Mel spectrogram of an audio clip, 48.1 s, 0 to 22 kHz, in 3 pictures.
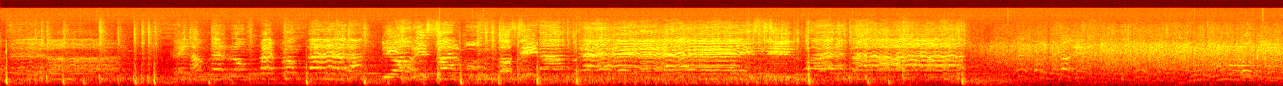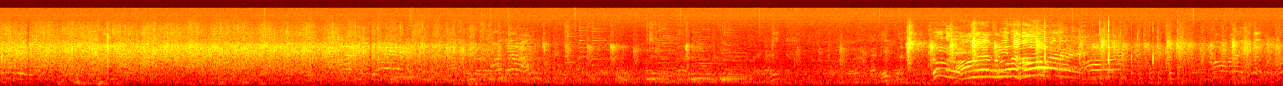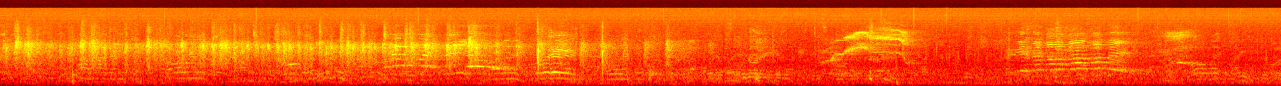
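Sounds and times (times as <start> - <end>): male choir singing: 0.0 - 12.3
guitars playing: 0.0 - 12.4, 20.9 - 25.8
audience applauding and cheering: 3.9 - 24.7, 27.6 - 40.5
voices and shouts in crowd: 27.6 - 30.2, 30.9 - 47.6.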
